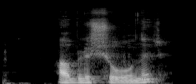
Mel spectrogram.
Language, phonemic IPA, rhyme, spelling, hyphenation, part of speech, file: Norwegian Bokmål, /ablʉˈʃuːnər/, -ər, ablusjoner, ab‧lu‧sjon‧er, noun, NB - Pronunciation of Norwegian Bokmål «ablusjoner».ogg
- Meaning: indefinite plural of ablusjon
